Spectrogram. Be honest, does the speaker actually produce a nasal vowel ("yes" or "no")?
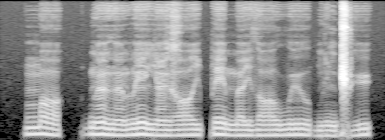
yes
